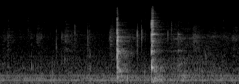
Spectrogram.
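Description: A metal spoon clinking twice against a dish, two sharp clicks about a third of a second apart, over a steady low hum.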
